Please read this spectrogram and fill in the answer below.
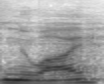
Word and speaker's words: New Eyes: album new eyes new eyes um it's actually pronounced newai and it's it's a place in the south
